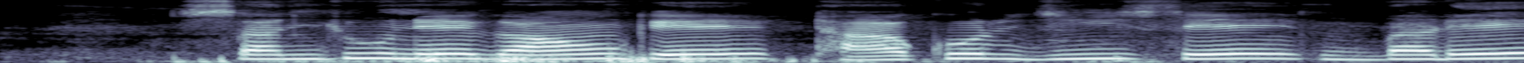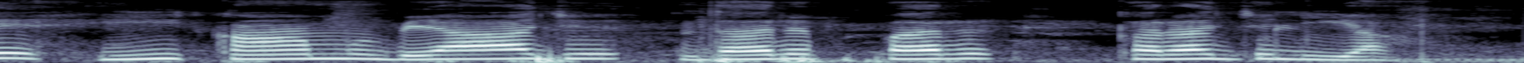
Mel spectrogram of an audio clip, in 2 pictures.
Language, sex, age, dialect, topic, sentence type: Hindi, male, 18-24, Kanauji Braj Bhasha, banking, statement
